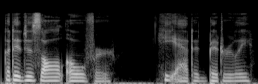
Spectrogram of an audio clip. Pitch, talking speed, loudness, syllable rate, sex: 165 Hz, 185 wpm, -19 LUFS, 5.9 syllables/s, female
